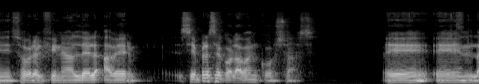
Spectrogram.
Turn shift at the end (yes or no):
no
